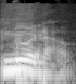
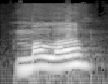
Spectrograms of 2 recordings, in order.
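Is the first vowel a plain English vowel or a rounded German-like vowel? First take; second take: rounded German-like; plain English. First: The name has a muffled, rounded German-like vowel. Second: The name is read with a plain English vowel. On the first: The speaker calls it right. "Kind of like you know how you're trying to get peanut butter off of the roof of your mouth" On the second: The speaker calls it wrong. "That's the spelling pronunciation"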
